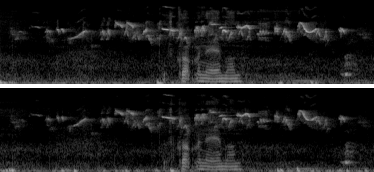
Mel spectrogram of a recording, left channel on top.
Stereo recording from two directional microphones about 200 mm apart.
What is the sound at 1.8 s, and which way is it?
Speech, 15° left (ahead or behind).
